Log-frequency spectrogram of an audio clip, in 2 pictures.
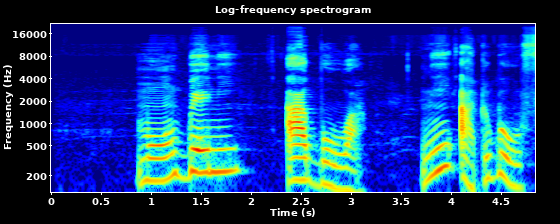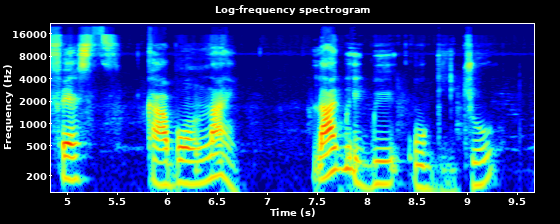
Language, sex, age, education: Yoruba, female, 15-29, tertiary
